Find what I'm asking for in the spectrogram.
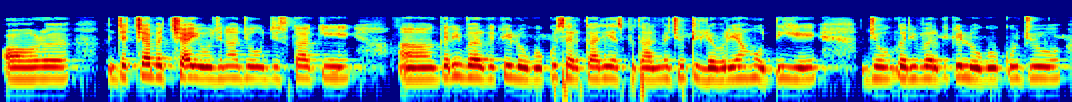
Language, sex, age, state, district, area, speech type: Hindi, female, 45-60, Madhya Pradesh, Ujjain, urban, spontaneous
